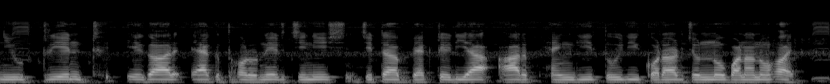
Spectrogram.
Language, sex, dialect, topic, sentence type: Bengali, male, Northern/Varendri, agriculture, statement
